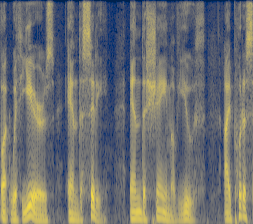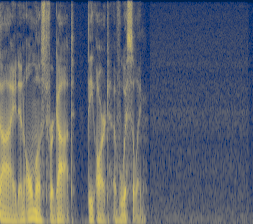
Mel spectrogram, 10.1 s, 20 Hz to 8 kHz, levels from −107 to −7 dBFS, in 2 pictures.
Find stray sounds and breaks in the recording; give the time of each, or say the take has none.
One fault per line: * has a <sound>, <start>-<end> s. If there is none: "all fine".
all fine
